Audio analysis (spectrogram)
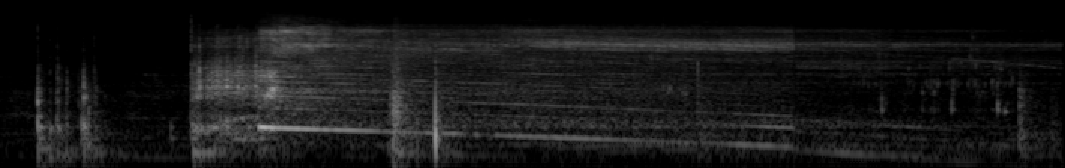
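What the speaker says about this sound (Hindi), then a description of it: "पानी डालें" Water poured into a pan while making burgers, a close splashing pour that settles into a steady trickle after a few knocks and thunks, with a faint bubbling tail.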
